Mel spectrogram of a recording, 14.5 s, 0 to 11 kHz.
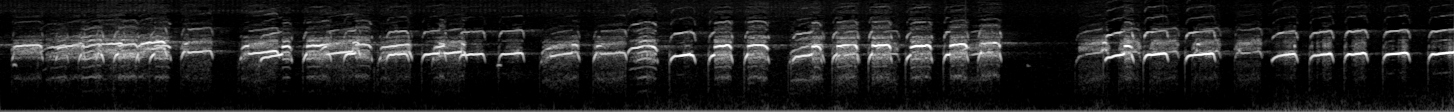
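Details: Female osprey feeding chicks at a nest in Võrumaa, Estonia, 31 July 2021, 19:51: long bursts of rapid, ringing whistled notes repeated more than twice a second, pausing briefly midway before resuming in a steadier series.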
